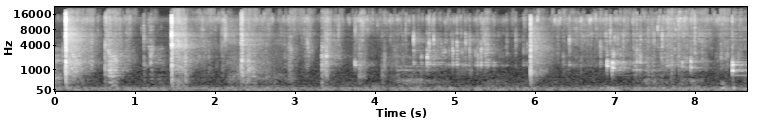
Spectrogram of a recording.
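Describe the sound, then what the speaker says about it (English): Liquid is squeezed out of blended pulp, dripping and splattering in a few irregular, fairly quiet spurts and trickles, close by with no talk over it. "you just want to make sure you squeeze out all of that liquid out of it"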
